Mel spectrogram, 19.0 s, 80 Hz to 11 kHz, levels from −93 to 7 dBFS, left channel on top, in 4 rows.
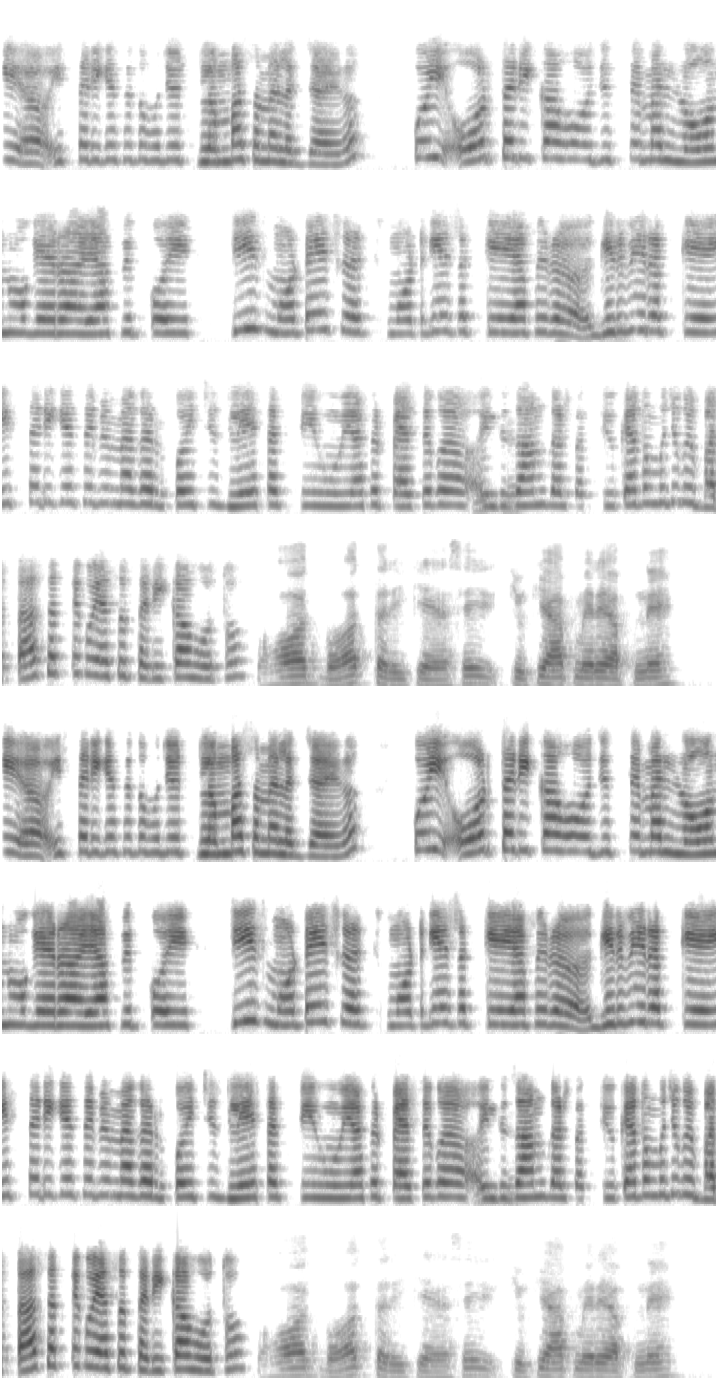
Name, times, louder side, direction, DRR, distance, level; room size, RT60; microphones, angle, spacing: voice 1, 0.0-2.4 2.7-6.0 6.3-15.9, right 9 dB, 80° right, 0.4 m, -33 dB
voice 2, 12.7-13.0 16.0-18.7, left 4 dB, 60° left, 0.4 m, -42 dB
2.9 x 2.0 x 3.5 m
head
